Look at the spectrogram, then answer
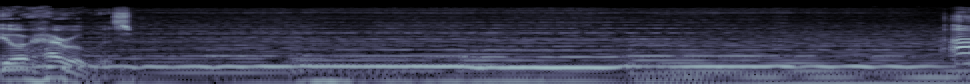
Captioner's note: woman humming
